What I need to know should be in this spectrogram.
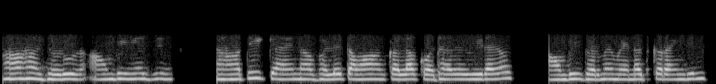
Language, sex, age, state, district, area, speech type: Sindhi, female, 18-30, Gujarat, Surat, urban, conversation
